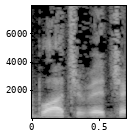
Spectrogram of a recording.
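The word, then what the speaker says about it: Błachowicz: I never Blachowicz. – Get this. Yeah, Blachowicz.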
